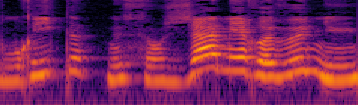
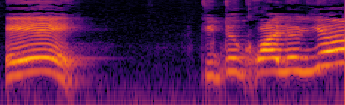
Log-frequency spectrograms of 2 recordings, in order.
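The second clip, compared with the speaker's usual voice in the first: mild teasing dog voice; the dog calls her out; dog retorting; 4 dB louder than usual. Acted. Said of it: "répond le chien". (le chien qui se moque, un peu)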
